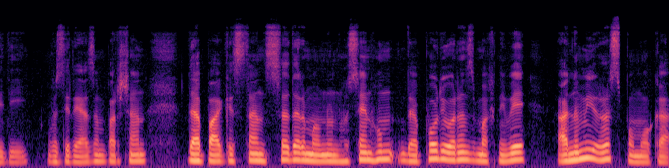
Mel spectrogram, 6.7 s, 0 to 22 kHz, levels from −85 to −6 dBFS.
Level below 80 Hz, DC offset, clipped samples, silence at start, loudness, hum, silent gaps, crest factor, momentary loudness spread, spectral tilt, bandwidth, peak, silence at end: -58 dBFS; under 0.1%; under 0.1%; 0 s; -25 LUFS; none; none; 16 dB; 9 LU; -7 dB/octave; 13.5 kHz; -8 dBFS; 0 s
